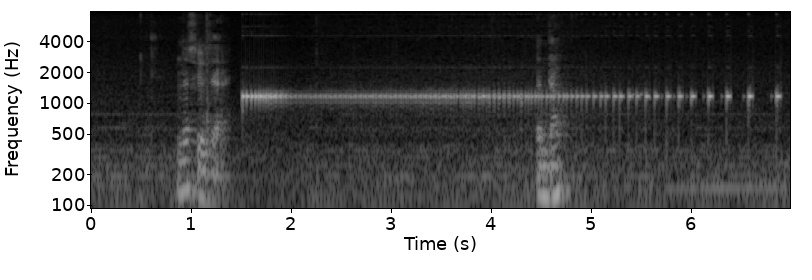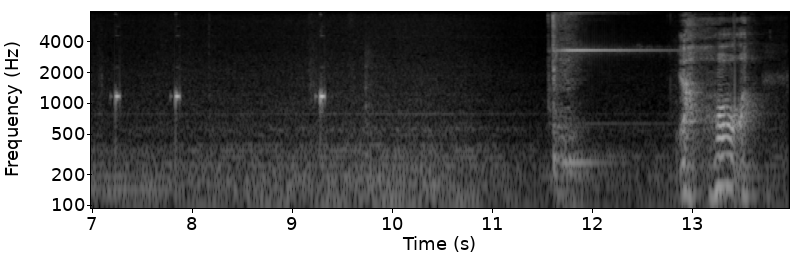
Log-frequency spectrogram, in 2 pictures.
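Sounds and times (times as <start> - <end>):
speech: 0.9 - 1.6, 4.5 - 4.9
steady tone: 1.5 - 7.3
microwave oven beeping: 1.5 - 8.0, 11.6 - 12.9.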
